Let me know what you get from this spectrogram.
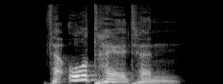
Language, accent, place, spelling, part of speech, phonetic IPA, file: German, Germany, Berlin, verurteilten, adjective / verb, [fɛɐ̯ˈʔʊʁtaɪ̯ltn̩], De-verurteilten.ogg
- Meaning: inflection of verurteilen: 1. first/third-person plural preterite 2. first/third-person plural subjunctive II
